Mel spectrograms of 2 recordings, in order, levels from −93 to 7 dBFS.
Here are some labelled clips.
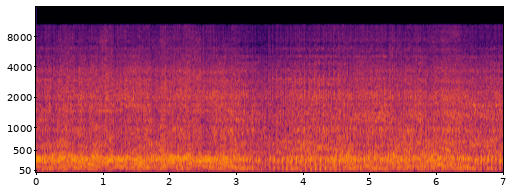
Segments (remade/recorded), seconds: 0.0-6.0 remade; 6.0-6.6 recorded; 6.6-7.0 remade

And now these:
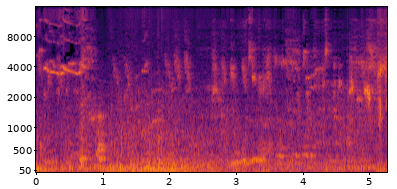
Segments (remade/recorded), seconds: 0.0-2.4 recorded; 2.4-3.7 remade; 3.7-4.2 recorded; 4.2-5.3 remade

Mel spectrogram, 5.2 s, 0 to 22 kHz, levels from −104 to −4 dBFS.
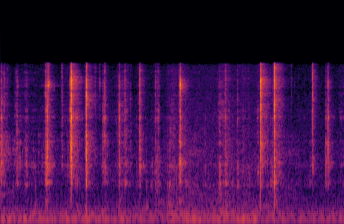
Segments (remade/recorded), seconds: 0.0-5.2 recorded

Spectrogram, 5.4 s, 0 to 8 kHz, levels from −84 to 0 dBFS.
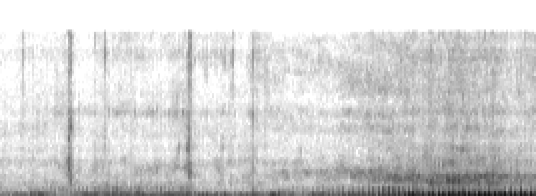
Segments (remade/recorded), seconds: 0.0-2.7 remade; 2.7-4.1 recorded; 4.1-5.4 remade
